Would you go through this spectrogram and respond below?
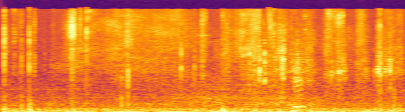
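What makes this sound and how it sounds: Long nails tap and scratch the unpeeled peel of a bunch of ripe yellow bananas with brown streaks. The sound is quiet, with soft ticking taps and bright, dry scratching and rustling that continues throughout.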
